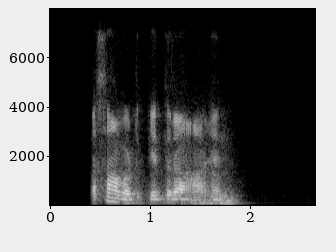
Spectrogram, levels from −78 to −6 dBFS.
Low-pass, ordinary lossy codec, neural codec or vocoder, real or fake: 7.2 kHz; Opus, 24 kbps; none; real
